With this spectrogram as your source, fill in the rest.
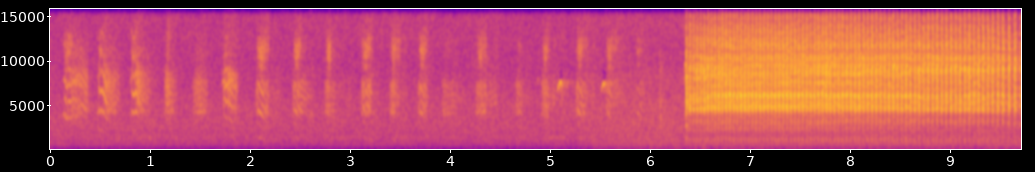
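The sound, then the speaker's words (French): A squirrel's alarm call from a squirrel that has climbed an oak tree, with a cat at the foot of the tree: a rapid, steady run of sharp, high-pitched chirps, then an abrupt switch to a loud, continuous raspy buzz that lasts to the end. No one speaks. “Il devait se sentir en danger, alors il a sans doute préféré prévenir les autres écureuils.”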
